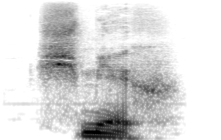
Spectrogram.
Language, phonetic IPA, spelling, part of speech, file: Polish, [ɕmʲjɛx], śmiech, noun, Pl-śmiech.ogg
